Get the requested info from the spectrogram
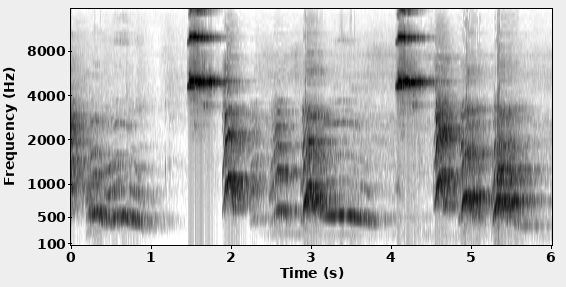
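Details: Pet Pomeranian howling along to music: wavering, falling yowls and yips in quick runs, each group introduced by bright high sustained musical notes.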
